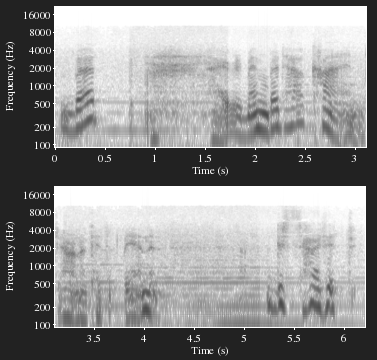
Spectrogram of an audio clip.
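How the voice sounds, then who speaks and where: Dying elderly aunt, old radio play, slow, halting, expressive pitch, gently scolding. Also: female voice, creaky, full character voice, low-quality recording. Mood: weak, sorrowful. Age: older. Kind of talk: 1950s radio drama acting. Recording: old radio recording with music behind.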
